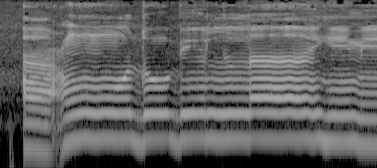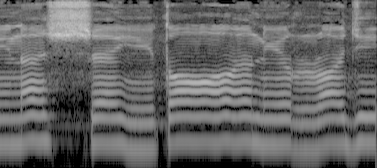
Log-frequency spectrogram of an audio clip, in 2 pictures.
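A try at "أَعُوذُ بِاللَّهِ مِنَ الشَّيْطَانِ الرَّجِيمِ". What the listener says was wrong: Itu huruf shin. Minash, bukan minas ya. Ada sin, ada shin. Minasyaitonir rajim. Bacanya jangan kayak malas-malesan. Jadi bacanya yang semangat. A'udzu billahi minasyaitonir rajim.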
